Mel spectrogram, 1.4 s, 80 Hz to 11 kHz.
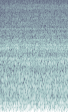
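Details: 1996 GMC Yukon V8 idling after cold start, following intake manifold replacement, new gaskets and timing correction; steady, even low rumble, no knocks or ticks; healthy, temperature stays normal, no overheating.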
